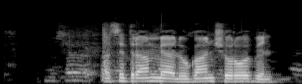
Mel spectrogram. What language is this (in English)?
Kalkoti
